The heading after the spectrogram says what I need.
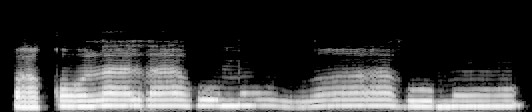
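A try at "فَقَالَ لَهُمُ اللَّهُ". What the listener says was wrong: Faqala, qafnya fathah ketemu alif, harus panjang.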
